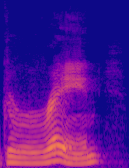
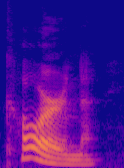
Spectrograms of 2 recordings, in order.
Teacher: it is the velar stop voiced and unvoiced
